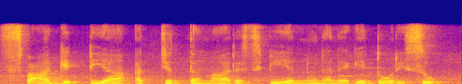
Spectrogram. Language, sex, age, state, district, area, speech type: Kannada, female, 30-45, Karnataka, Bangalore Rural, rural, read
